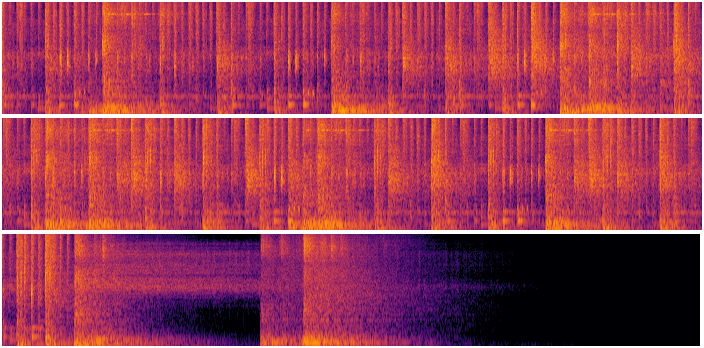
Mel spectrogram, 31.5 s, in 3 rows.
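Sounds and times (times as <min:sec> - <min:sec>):
percussion mix: 0:00.0 - 0:28.0.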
